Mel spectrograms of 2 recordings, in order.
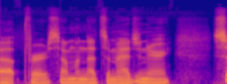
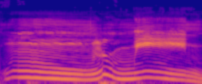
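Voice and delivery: mock sulky whine; 11 semitones higher, 4 dB quieter, much slower than usual. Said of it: "And then being like".

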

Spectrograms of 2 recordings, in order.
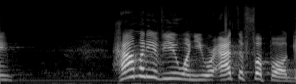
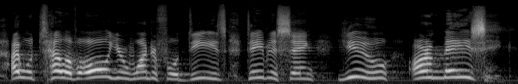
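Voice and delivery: raised, fervent sermon voice; impassioned preacher, higher pitch with punched key words; forceful preaching; 4 semitones higher, 8 dB louder than usual. Real, not acted. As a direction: drive it home to the congregation with big emphasis.

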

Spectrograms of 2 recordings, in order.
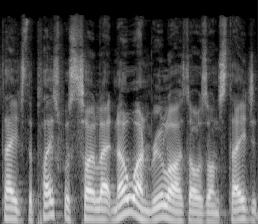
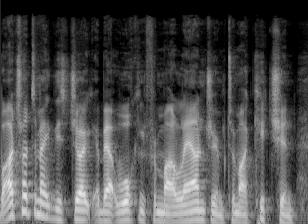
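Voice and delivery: ordinary talk, nothing marked

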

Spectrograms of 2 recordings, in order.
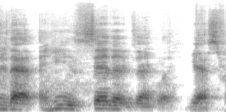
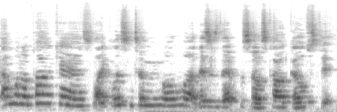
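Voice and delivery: put-on excited girl voice; 14 semitones higher than usual. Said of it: "Be like".

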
